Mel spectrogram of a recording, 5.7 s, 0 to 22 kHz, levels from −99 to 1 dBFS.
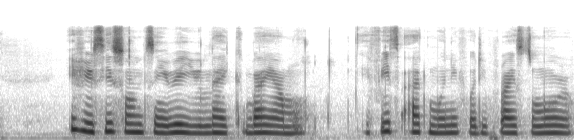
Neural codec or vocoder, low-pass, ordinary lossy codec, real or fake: none; 9.9 kHz; none; real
